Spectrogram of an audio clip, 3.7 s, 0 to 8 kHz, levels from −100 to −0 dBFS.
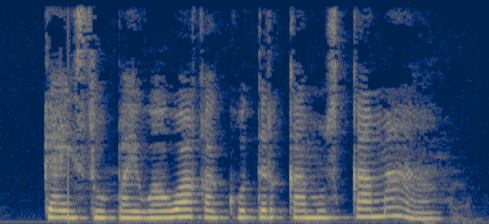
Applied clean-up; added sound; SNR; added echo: none; none; none; none.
